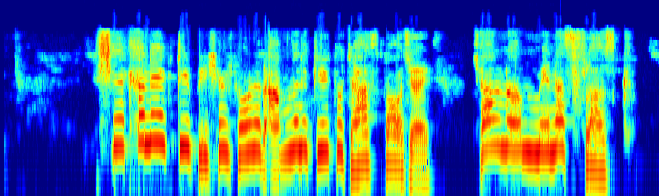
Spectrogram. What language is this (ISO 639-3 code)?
ben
